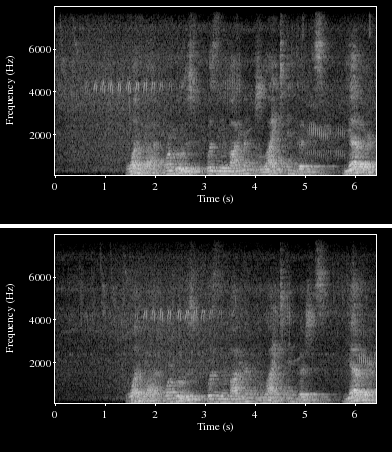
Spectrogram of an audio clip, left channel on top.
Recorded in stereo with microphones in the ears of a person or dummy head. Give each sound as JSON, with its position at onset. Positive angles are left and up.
{"t": 1.4, "sound": "a man speaking", "side_deg": 50, "distance_m": 0.8}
